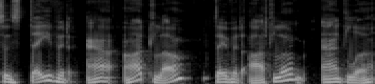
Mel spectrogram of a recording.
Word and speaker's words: Adler: David Adler David Adler Adler I guess an American but this is a German name folks I'm pronouncing it correctly David Adler of of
